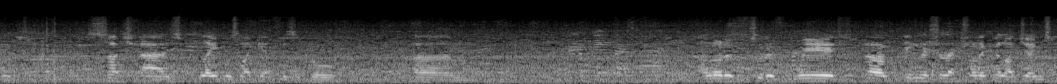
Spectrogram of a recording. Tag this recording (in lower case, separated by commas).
inside a public space, speech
